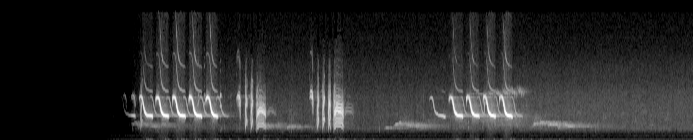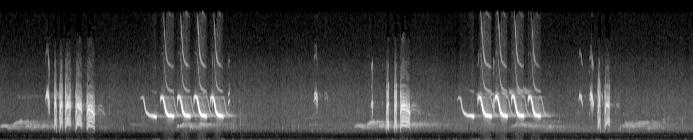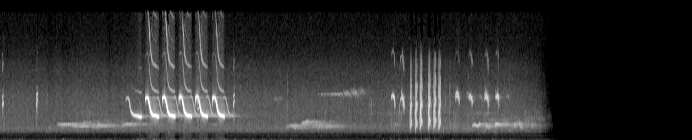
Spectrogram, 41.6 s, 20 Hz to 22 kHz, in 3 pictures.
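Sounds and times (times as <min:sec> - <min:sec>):
willow tit singing: 0:02.6 - 0:06.9, 0:07.7 - 0:11.9, 0:13.9 - 0:16.0, 0:16.6 - 0:18.6, 0:21.0 - 0:27.8, 0:28.4 - 0:32.5, 0:33.4 - 0:35.0, 0:35.6 - 0:38.5.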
